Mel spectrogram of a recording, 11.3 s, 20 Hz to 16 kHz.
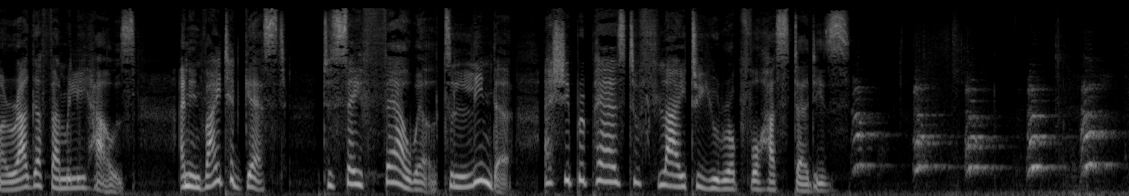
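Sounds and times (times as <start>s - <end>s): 
speech: 0.0s - 8.6s
dog barking at a guest at the front door: 8.5s - 11.2s.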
